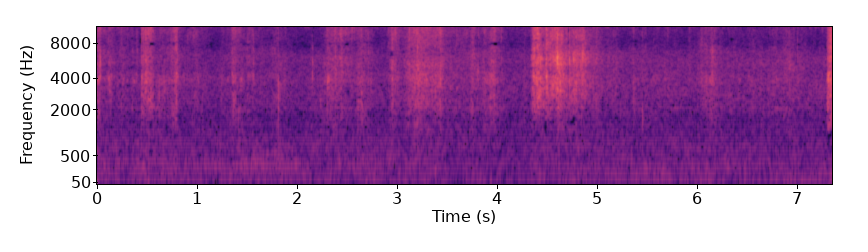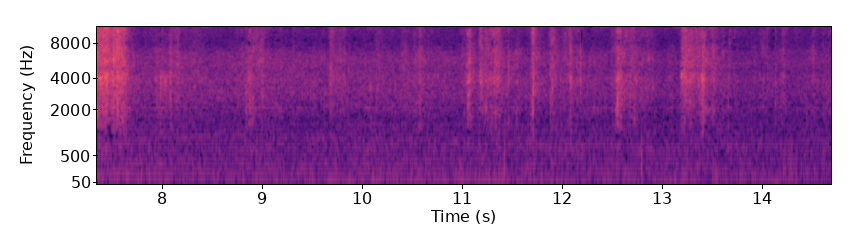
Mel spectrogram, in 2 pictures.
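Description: Footsteps crunching through dry fallen leaves on a woodland path, a steady run of small crackles with two louder crunches, about four and a half and seven and a half seconds in.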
